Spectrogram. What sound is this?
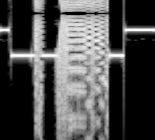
New New Empyrean
healthy, ringtone, robot, ambient, rain, bleep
